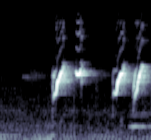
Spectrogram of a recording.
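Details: Greater green leafbird, a home-kept captive bird being trained to sing boldly at a songbird contest. Four loud, clear whistled notes in two quick pairs, each sweeping upward then level, high-pitched, over a faint low hum.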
